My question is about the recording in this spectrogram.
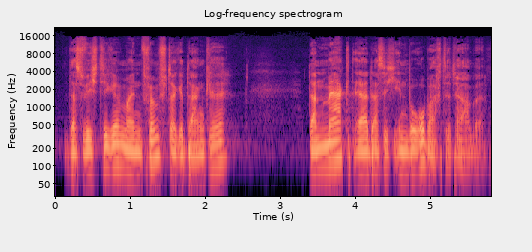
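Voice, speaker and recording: A man talks slowly and thoughtfully to an audience from a stage. His low voice rises and falls with lively emphasis between long pauses. A long reverb rings out through the hall. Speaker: speaker who works in church television. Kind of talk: reflective talk in front of an audience.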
